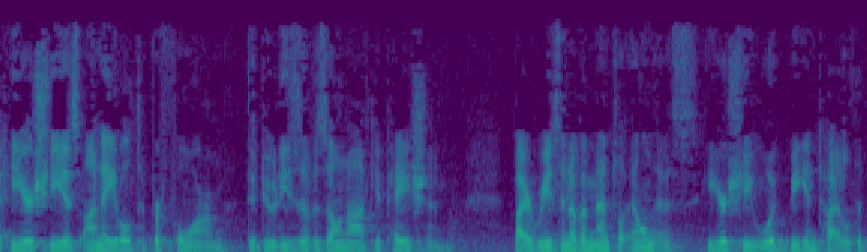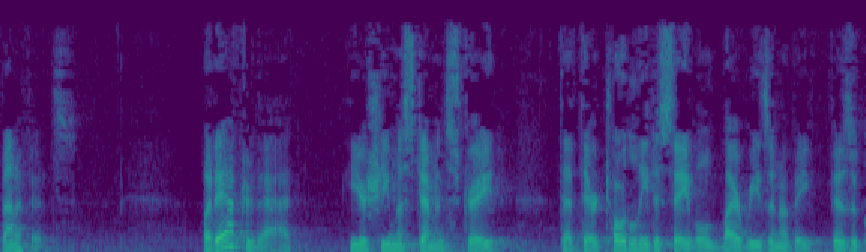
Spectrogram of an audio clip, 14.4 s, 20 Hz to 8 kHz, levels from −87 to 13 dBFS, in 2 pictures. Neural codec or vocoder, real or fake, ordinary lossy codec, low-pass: none; real; MP3, 32 kbps; 7.2 kHz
